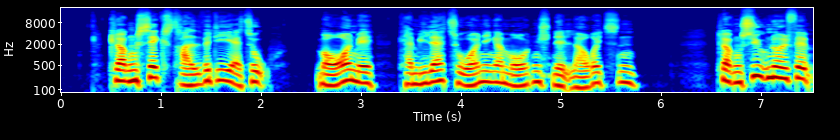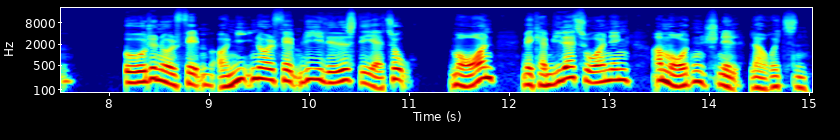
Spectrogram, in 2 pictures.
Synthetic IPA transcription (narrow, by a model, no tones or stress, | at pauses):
kʰlɒ̽ɡ̥ŋ̩seɡ̥st͡sʰʁaðˠʋəd̥e̝æɐt͡sʰo̝̰ː | mɒːnme | kʰæmilæt͡sʰo̝ɐne̝ŋɒ̽mɒːd̥n̩ɕnel̰ːɑ̈ʊʁid̥sn̩ | kʰlɒ̽ɡ̥ŋ̩syʊ̰nɔ̽lfem̰ | ɔ̽ːdənɔ̽lfem̰ɒ̽nḭːnɔ̽lfem̰liːle̝ːðˠəsd̥e̝æɐt͡sʰo̝̰ː | mɒːn | mekʰæmilæt͡sʰo̝ɐne̝ŋ | ʔɒ̽mɒːd̥n̩ɕnelːɑ̈ʊʁid̥sn̩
